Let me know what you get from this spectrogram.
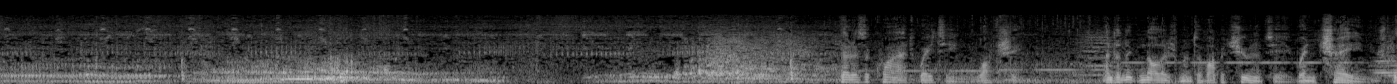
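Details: African lion of a pride, wild: two deep, rasping roars swell and fade, the first peaking near three seconds and the second near seven, before a narrator's voice takes over with faint background music.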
